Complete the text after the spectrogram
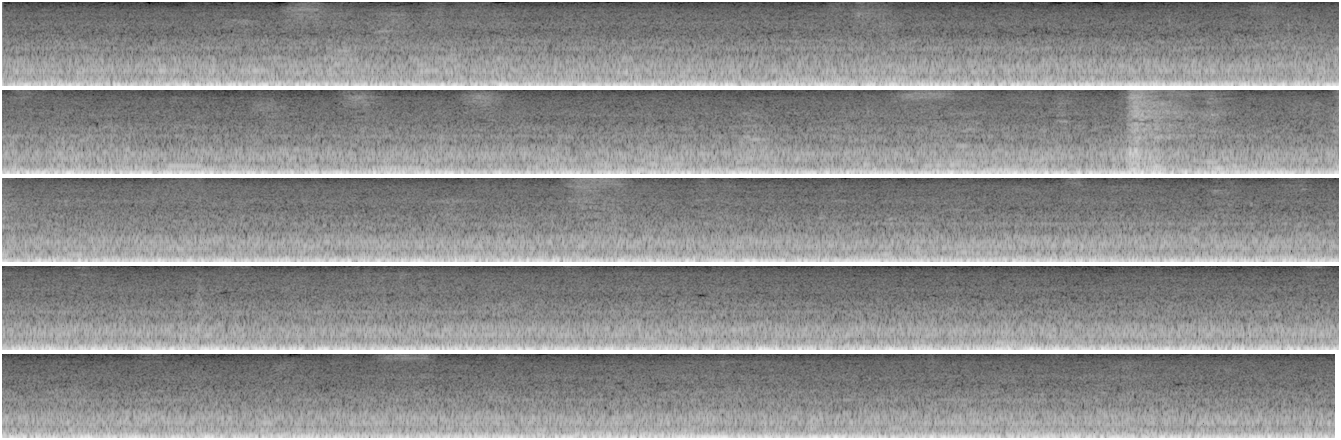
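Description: Tyres hum on a wet road.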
